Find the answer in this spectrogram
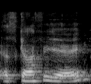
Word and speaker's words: Escoffier: Okay, Escoffier.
